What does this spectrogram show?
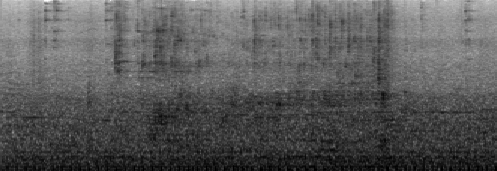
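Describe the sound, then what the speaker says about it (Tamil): Water pours into egg butter masala cooking in a pan, a steady hiss with faint drips over a low constant hum. "கொஞ்சம் தண்ணி சேர்த்துக்கிறேன்."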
